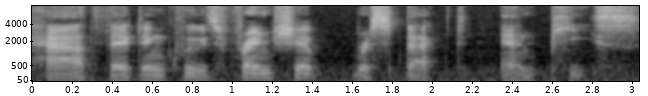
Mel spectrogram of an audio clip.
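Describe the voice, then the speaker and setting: A man speaks with a Canadian accent in a normal speaking voice. His pace is moderate and his pitch variation ordinary. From small French Canadian town. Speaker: author and panel moderator. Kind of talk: virtual panel hosting. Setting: Zoom video call.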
